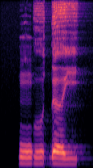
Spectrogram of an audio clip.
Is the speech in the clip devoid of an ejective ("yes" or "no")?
yes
